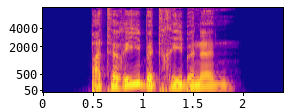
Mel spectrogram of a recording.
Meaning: inflection of batteriebetrieben: 1. strong genitive masculine/neuter singular 2. weak/mixed genitive/dative all-gender singular 3. strong/weak/mixed accusative masculine singular
- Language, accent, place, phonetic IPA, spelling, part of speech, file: German, Germany, Berlin, [batəˈʁiːbəˌtʁiːbənən], batteriebetriebenen, adjective, De-batteriebetriebenen.ogg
